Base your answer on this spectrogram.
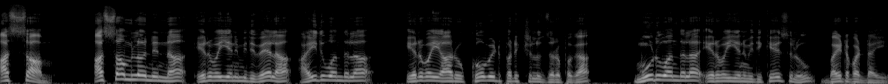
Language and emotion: Telugu, neutral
